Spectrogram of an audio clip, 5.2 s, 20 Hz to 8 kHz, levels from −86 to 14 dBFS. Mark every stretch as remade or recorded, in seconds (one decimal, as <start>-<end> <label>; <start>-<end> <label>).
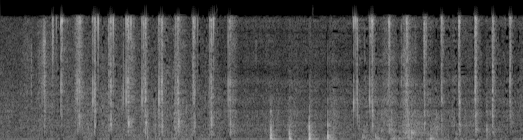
0.0-2.2 recorded; 2.2-5.2 remade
